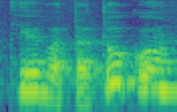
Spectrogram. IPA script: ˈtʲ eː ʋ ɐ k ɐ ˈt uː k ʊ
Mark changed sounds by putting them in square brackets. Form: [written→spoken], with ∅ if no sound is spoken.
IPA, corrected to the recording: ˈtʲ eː ʋ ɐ [k→t] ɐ ˈt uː k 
